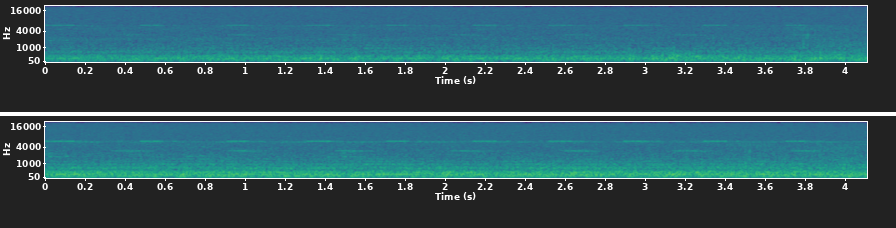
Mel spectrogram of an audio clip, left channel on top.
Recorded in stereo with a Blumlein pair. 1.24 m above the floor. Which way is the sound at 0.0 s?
25° right.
